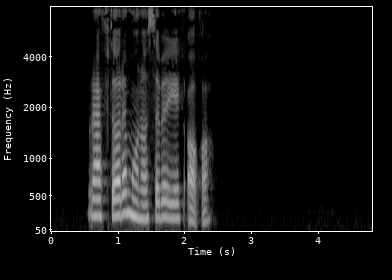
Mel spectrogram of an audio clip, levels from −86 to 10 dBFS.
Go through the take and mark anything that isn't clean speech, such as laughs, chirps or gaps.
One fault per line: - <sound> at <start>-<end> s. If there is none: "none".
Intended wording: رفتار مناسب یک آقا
none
